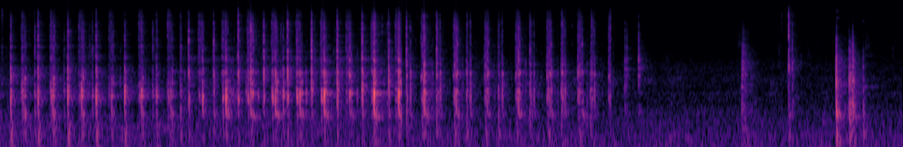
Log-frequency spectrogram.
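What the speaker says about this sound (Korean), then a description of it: "친정엄마가 주신 오이를 썰어줍니다" A small, light kitchen knife slicing cucumber on a cutting board, close, rapid even chops for about eight seconds, then a few scattered knocks.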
